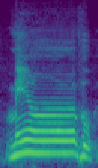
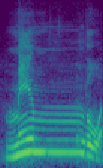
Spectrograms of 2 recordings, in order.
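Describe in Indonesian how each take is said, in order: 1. Bibir tetap sedikit terbuka pada bunyi m. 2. Bibir menutup rapat pada bunyi m. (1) "Jadi ada dikit terbuka. ... Enggak enggak rapat" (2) "mingkem rapat, bibirnya rapat"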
